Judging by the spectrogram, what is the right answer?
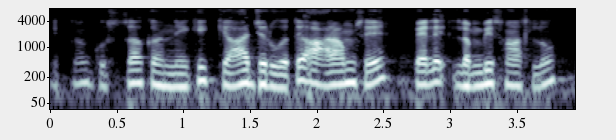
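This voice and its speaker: A man playing a boyfriend on a phone call, pleading and trying to calm his girlfriend. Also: mid-range voice, moderate pace, slight background noise. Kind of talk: acted couple phone call.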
